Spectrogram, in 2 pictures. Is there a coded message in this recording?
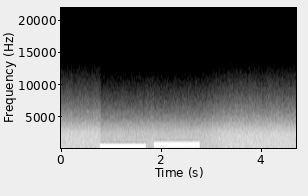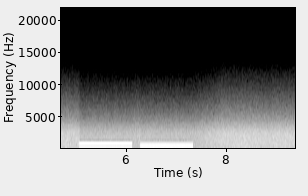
Yes: aircraft SELCAL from 0.8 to 7.3 s, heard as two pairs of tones, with radio static. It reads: CG-FK FM-CJ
